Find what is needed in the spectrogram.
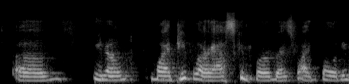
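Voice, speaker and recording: The woman's tone is dark and mellow, somewhat breathy. She speaks at a fairly quick pace with ordinary pitch variation. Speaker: council candidate. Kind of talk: candidate forum answer.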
